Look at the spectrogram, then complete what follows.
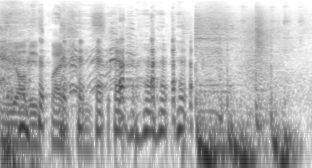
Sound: laughing

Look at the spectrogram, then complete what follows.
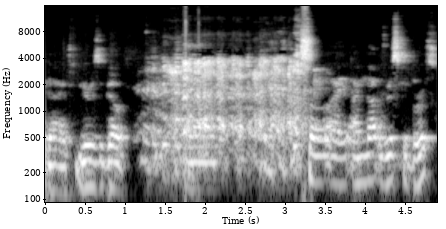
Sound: laughter

